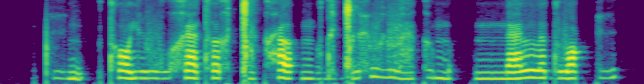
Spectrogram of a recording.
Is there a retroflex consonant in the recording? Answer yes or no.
no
